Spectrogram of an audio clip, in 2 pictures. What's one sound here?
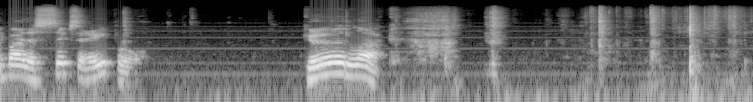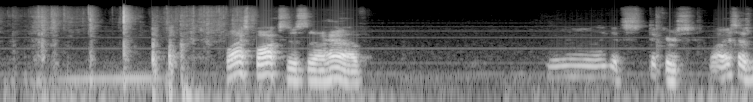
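Plastic wrap crinkles as a cardboard box is handled.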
